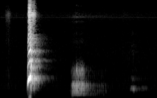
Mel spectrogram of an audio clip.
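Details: Cavalier King Charles Spaniel letting out one sharp, loud bark followed by a softer low grumble and a tiny faint yip trailing after.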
